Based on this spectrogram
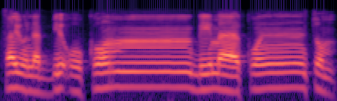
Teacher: الإخفاء الشفهي لوقوع الباء بعد الميم الساكنة، وأيضا يراعى إطباق الشفاء بدون كز مثل الإقلاب سواء بسواء.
